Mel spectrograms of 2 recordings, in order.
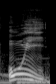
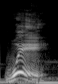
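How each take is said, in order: First: The two vowels glide from o to i. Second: It is a single 'weh' sound. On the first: The speaker calls it wrong. "Oi, oi, what? Wait, wait, no" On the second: The speaker calls it right. "It's pronounced as way"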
